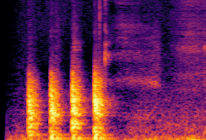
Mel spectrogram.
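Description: Four quick knocks on a door, evenly spaced at about four a second.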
